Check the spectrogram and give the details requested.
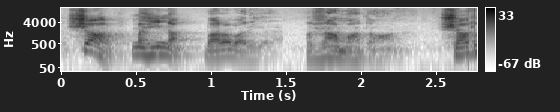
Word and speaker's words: رمضان: समझ आ गई आपको रमादान हम नॉर्मली रमजान बोल देते हैं वो चलता है उर्फ़ में जो है लेकिन आप लोग जो है वो जरा भी ये भी ज़हन में रखा रखें असल प्रोनाउंसिएशन क्या है? रमादान कमरी साल के नवे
